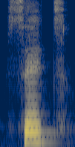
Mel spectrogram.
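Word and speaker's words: sept: j'arrive dans moi si 7 le 7 c'est une exception on l'écrit avec P t à la fin mais on ne prononce pas le P par contre on prononce le T 7 et comme la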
